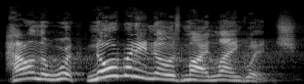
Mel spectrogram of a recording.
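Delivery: incredulous, as if it can't be true; mock astonishment. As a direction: play a mildly amazed bartender. Astonished bartender acted out in story.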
